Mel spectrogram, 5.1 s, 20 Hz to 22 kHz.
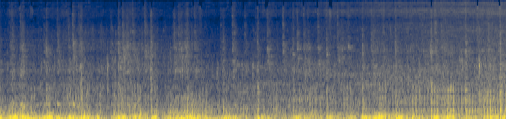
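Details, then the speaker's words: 1986 Fox Body Mustang 302 five-speed, sitting 15+ years, in neutral with intake off: lumpy, uneven idle surging and dipping with a puffing chuff; owner suspects exhaust leak, sticky injectors, missing intake or wrong firing order. "little bit of exhaust leak and it may have a couple injectors that might need to come around unless it's cammed, but I don't think it is."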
